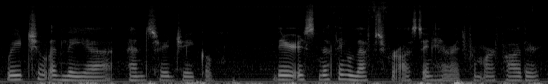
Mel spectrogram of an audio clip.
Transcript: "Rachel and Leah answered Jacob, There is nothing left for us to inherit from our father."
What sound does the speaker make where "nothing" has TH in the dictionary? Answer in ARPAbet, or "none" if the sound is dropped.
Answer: TH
